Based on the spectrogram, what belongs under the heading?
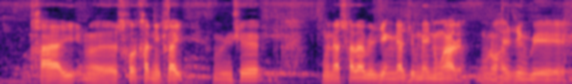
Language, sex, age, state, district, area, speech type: Bodo, male, 60+, Assam, Chirang, rural, spontaneous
